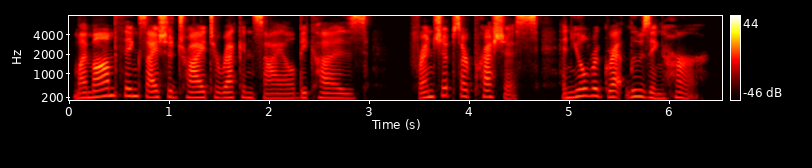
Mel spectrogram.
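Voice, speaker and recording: A woman reading a first-person story aloud in plain, steady storytelling. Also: mid-range voice, a little slow, no echo, studio quality. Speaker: narrator.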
